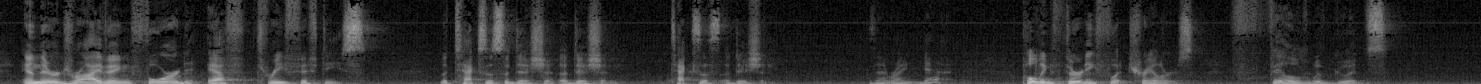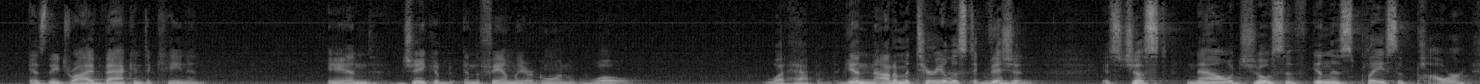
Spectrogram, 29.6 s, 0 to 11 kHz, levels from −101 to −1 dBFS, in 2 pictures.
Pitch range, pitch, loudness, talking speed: 90-150 Hz, 115 Hz, -41 LUFS, 105 wpm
